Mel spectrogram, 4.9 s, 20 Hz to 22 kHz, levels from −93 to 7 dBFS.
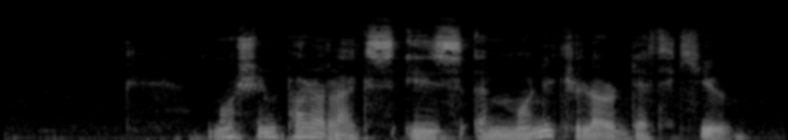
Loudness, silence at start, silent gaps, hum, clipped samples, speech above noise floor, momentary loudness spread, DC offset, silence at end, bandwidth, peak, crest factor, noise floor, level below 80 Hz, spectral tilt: -41 LUFS; 1.2 s; none; none; under 0.1%; 36 dB; 10 LU; under 0.1%; 0.25 s; 13 kHz; -24 dBFS; 20 dB; -77 dBFS; -64 dBFS; -4 dB/octave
